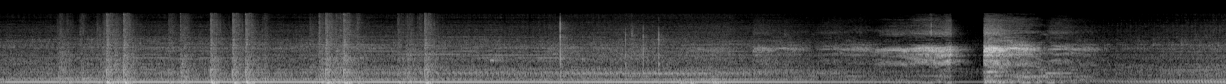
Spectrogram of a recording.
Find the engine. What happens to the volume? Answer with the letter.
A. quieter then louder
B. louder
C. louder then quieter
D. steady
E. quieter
E.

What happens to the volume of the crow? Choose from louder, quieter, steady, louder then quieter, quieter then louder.
louder.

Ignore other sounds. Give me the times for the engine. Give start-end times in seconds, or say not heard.
0.0-12.2.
